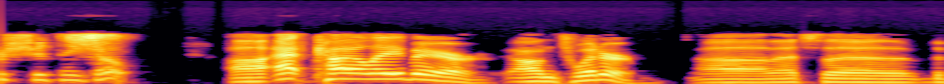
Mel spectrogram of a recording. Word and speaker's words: Hebert: Kyle Hebert calm but it's pronounced a bear like a bear is attacking Leo DiCaprio but yeah you can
